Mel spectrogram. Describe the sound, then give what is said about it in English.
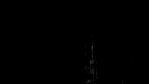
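Someone drinks from a glass of water: a short burst of soft wet sipping and gulping, a faint swallow, then a sudden sharp knock right at the end. “Just let me get a drink of water here.”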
